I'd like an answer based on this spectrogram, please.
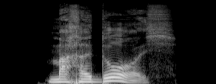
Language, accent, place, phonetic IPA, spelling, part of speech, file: German, Germany, Berlin, [ˌmaxə ˈdʊʁç], mache durch, verb, De-mache durch.ogg
- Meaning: inflection of durchmachen: 1. first-person singular present 2. first/third-person singular subjunctive I 3. singular imperative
